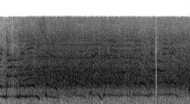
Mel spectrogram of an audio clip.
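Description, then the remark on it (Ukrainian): A large audience at the Democratic Party convention applauds steadily and loudly as Hillary Clinton accepts the nomination for US president, a dense wash of clapping mixed with cheering voices that holds at an even level for the whole stretch. “Під оплески аудиторії заявила Клінтон.”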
